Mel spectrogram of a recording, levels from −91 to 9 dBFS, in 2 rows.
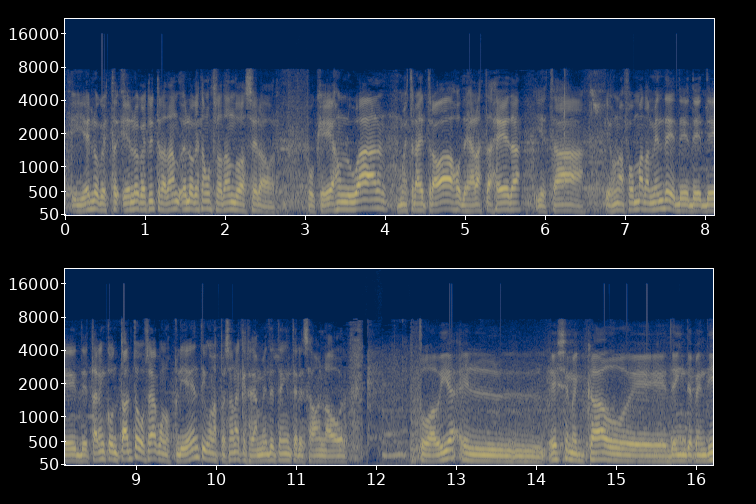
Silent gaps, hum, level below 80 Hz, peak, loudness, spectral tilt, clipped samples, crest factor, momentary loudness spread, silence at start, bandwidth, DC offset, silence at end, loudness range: none; none; -68 dBFS; -8 dBFS; -24 LUFS; -6.5 dB/octave; under 0.1%; 14 dB; 8 LU; 0 s; 8 kHz; under 0.1%; 0 s; 3 LU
